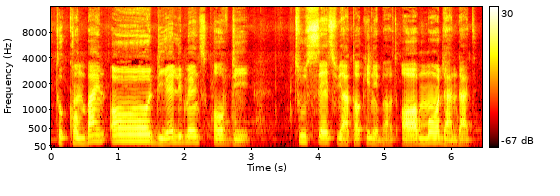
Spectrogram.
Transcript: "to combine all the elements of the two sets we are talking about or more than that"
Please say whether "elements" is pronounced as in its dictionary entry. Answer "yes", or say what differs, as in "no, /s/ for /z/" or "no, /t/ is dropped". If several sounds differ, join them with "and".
yes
